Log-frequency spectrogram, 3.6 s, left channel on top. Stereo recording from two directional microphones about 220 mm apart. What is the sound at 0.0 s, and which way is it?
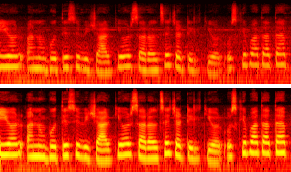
A woman's voice, 40° right (ahead or behind).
